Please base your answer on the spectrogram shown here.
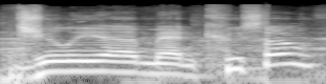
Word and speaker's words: Julia Mancuso: I think her name is pronounced Julia Mancuso.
